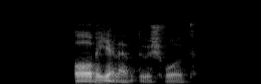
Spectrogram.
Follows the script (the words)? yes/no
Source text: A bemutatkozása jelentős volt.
no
